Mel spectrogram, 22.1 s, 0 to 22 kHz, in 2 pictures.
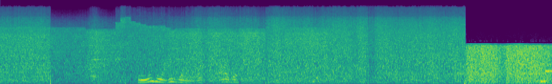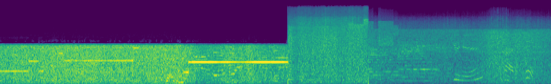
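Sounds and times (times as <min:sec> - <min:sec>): shortwave radio static hiss: 0:00.0 - 0:14.9, 0:16.8 - 0:22.0.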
